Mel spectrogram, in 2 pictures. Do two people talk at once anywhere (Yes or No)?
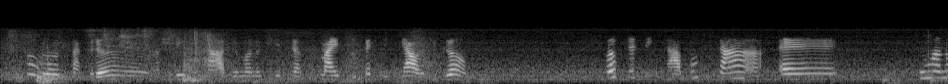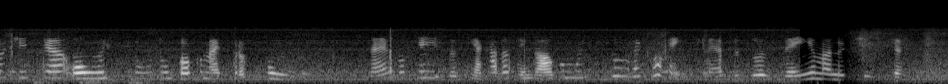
No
